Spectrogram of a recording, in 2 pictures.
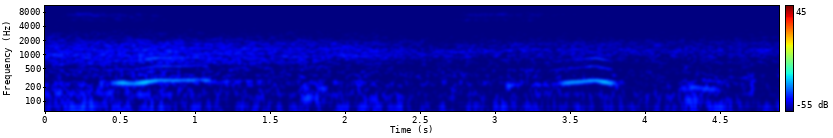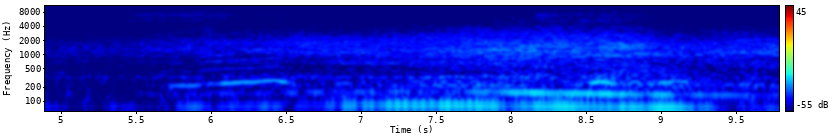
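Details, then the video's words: Snoring cat: low, rough breathing rumbles repeat about every two and a half to three seconds, with faint whistling squeaks on some breaths over a steady low hum. "Snoring cat"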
